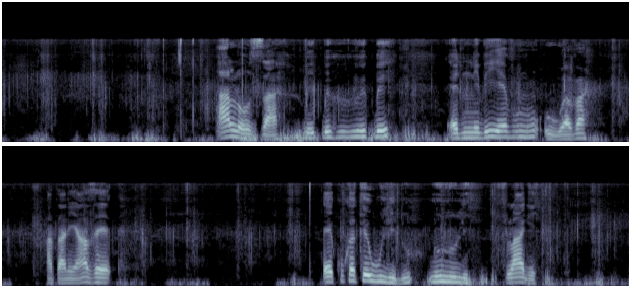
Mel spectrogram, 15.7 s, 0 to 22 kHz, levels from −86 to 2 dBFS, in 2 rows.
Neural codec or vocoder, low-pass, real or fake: none; 7.2 kHz; real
